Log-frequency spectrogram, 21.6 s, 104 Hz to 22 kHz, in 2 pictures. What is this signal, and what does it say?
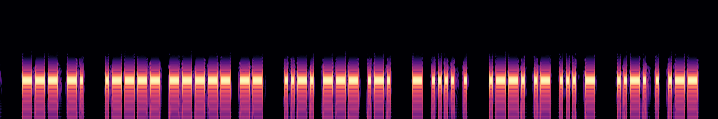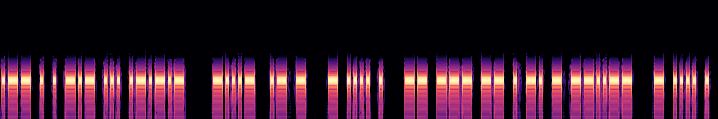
Morse code, heard as a keyed tone, about 25 wpm, 600 Hz. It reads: ON 10M FOR THE PAST FEW WEEKS. <BT> AT THE MOMENT, THE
